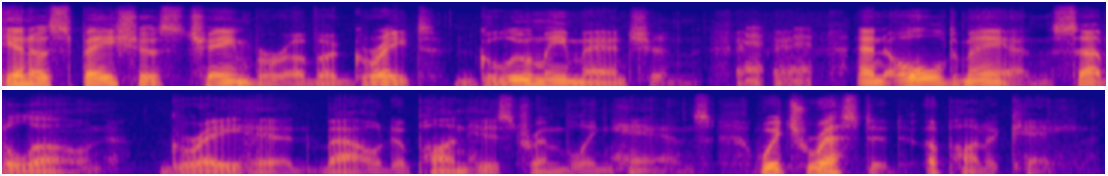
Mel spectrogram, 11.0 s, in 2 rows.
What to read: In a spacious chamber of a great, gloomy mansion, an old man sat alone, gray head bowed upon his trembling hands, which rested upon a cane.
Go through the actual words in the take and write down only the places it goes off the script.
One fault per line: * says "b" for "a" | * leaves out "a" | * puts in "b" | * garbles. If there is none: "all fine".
all fine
